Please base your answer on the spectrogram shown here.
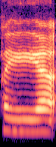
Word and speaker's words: paella: to be used to cook paella. I'm not sure if that's how you pronounce it at the party. It's pronounced paella.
